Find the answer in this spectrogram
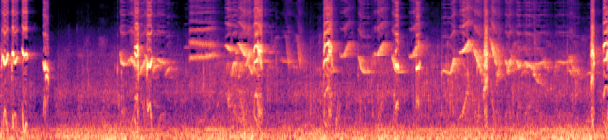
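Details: Oriental magpie-robin practising song for competitions: sweeping whistles and chattering notes, some phrases rising and falling, broken by short silences, with a steady low hum throughout.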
